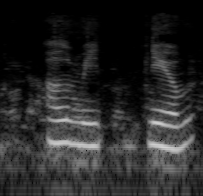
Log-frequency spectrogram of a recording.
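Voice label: "aluminum", Japanese female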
